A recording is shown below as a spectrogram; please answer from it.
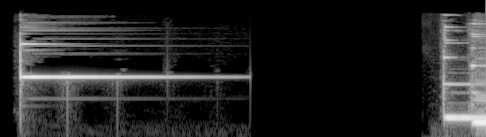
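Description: A single bright ding, a quiz sound effect marking the correct answer, struck once and ringing out as one high tone that fades away over about a second.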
